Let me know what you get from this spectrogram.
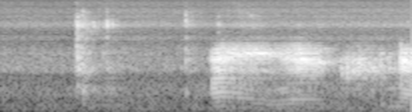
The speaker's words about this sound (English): And we got a phone call. Uh-oh. Oh, ring. Phone call.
